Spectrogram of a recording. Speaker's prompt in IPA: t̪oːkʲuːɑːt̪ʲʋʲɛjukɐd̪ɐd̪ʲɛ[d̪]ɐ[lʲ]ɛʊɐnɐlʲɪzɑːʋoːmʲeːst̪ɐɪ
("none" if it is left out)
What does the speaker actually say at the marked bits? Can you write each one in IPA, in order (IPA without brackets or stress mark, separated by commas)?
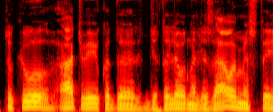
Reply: t̪, lʲ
